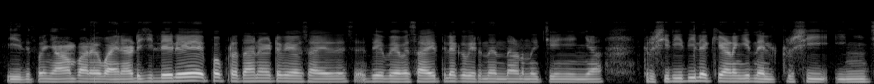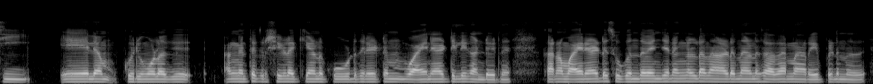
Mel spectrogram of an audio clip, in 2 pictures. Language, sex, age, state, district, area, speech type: Malayalam, male, 30-45, Kerala, Wayanad, rural, spontaneous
